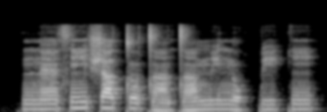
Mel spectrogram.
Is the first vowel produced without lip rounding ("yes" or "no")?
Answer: yes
